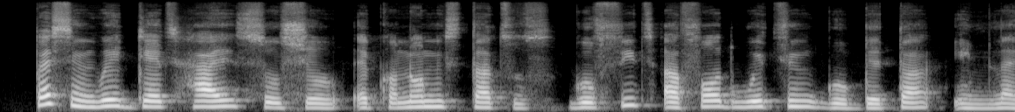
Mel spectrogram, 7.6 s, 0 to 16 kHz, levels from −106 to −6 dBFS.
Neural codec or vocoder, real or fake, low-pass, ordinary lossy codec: codec, 44.1 kHz, 3.4 kbps, Pupu-Codec; fake; 14.4 kHz; none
